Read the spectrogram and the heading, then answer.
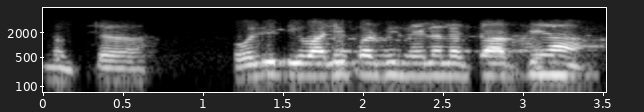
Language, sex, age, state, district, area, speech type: Urdu, male, 45-60, Bihar, Supaul, rural, conversation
